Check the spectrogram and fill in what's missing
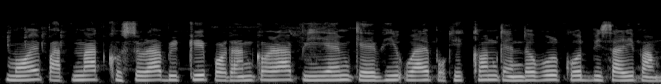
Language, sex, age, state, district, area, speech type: Assamese, female, 45-60, Assam, Jorhat, urban, read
